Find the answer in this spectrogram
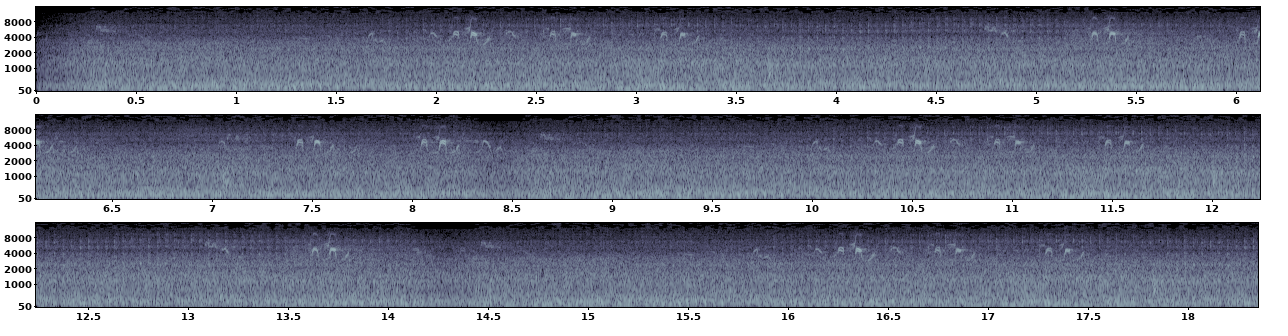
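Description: Small birds chirping in short high calls, every second or so, over a faint steady low hum and hiss.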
